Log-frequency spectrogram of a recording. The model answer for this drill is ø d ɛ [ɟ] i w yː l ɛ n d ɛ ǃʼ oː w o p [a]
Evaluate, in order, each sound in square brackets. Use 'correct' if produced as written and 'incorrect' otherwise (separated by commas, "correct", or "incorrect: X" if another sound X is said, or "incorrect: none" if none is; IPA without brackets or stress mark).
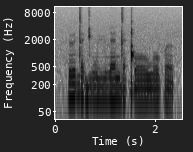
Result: incorrect: ɡ, incorrect: ə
